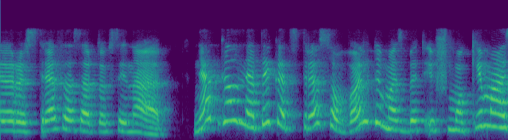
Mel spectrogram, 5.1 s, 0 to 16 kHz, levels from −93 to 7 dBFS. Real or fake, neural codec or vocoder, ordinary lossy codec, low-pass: real; none; MP3, 96 kbps; 7.2 kHz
